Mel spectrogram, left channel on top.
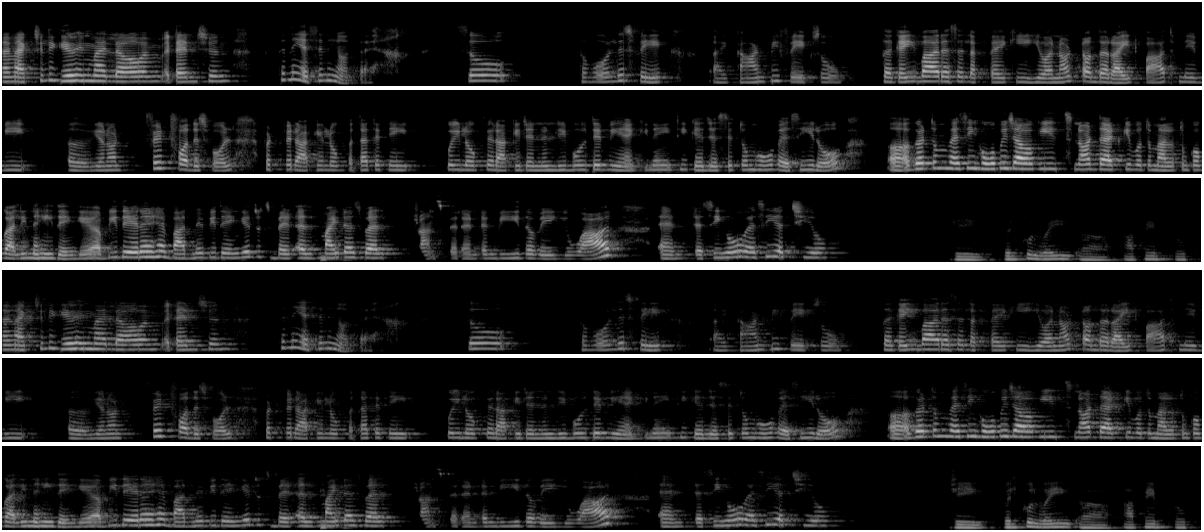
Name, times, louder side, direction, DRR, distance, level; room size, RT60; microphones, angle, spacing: voice 1, 0.0-2.5 2.8-4.0 4.7-5.0 5.8-6.8 7.1-8.4 8.8-12.2 12.7-14.6 14.8-16.1 16.5-27.8 28.1-32.3, left 4 dB, 45° left, 13 dB, 0.8 m, -32 dB
voice 2, 33.5-35.8, right 2 dB, 60° right, 14 dB, 0.6 m, -39 dB
21.0 x 12.0 x 3.0 m, 0.40 s
head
